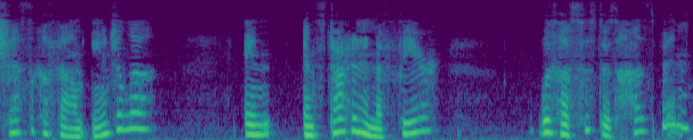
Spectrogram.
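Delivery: high, rising, stunned question; can't believe what she's hearing, voice jumps up; shocked disbelief. Retold or imitated. Maria learns of the affair.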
